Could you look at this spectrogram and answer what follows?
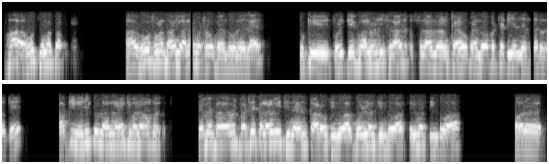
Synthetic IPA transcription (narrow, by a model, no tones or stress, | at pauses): ɦaːɦot̪ʰoːɽo | ɦaːɦot̪ʰoːɽot̪ɐʋ̤ãkʰeɐləɡʋɐʈʰəɽ̃opɐ̃ɦə̃nd̪oʊnəd͡ʑelaːɪ | t͡ɕõːk̬it̪ʰoːɽid̪eːkbaːlɦʊnə̃ɲd͡ʑisasʊnaːnaːn̆kɐɪɽ̃op̬ɐɦə̃nd̪oaːbɐʈeɗĩːənɪ̆d͡ʑeːɐ̃nd̪əɾɦʊnəkʰeː | ɓaːkiɐɦɾik̬ʊd͡ʑɡaːl̤naːɦẽk̬iʋɐnə̃ | ɪnə̃mẽbɓɐʈʰekɐləɽ̃bʱit̪ʰĩːnd̪aːɦɪ̃nkaːɽot̪ʰĩːn̆d̪oaːɦɡoːlɖənt̪ʰĩːn̆d̪oaːsɪlʋənt̪ʰĩːn̆d̪oaː | ɔːɾ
